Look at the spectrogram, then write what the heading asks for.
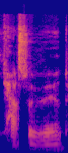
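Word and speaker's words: Casavant: My last name is Cassavant. It's spelled C A S A V A N T.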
